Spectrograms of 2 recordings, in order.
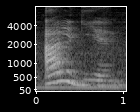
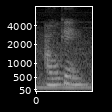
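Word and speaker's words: alguien: que erram muito tá então não é algu alg alg pronuncie todas as letras em espanhol sempre pronuncie todas as letras Alen Alen depois nós temos essa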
